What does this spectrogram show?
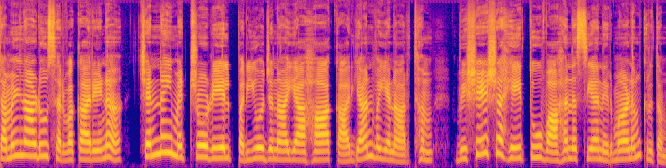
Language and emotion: Sanskrit, neutral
